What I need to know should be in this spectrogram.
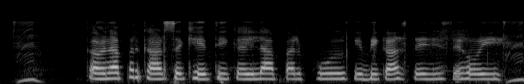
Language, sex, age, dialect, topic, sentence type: Bhojpuri, female, 25-30, Western, agriculture, question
